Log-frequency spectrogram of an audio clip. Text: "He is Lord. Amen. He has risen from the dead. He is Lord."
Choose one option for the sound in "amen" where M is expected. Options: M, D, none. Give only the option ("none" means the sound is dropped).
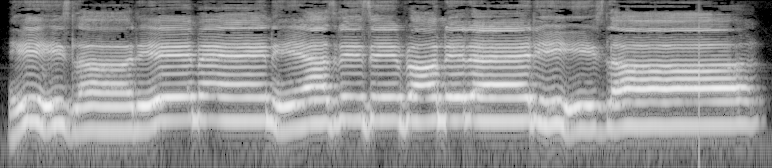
M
